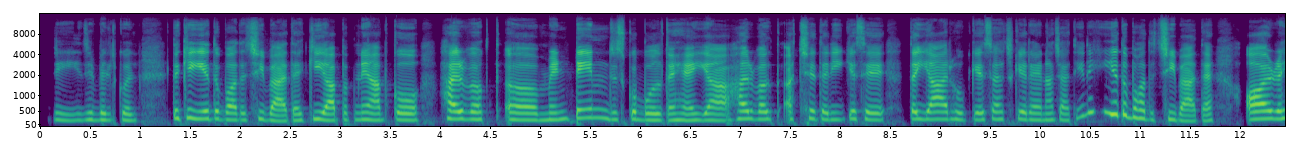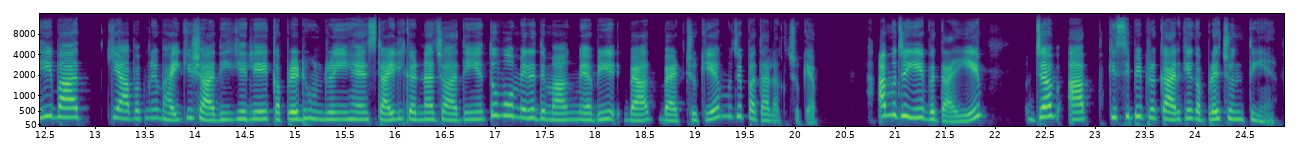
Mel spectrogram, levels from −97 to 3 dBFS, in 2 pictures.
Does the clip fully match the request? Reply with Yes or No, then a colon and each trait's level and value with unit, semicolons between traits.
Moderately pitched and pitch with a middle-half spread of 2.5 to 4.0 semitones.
No: high, 235 Hz; average, 3.0 semitones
